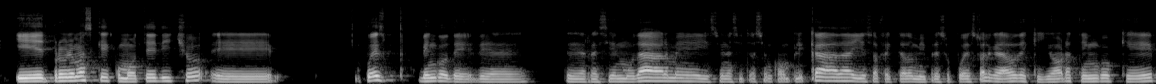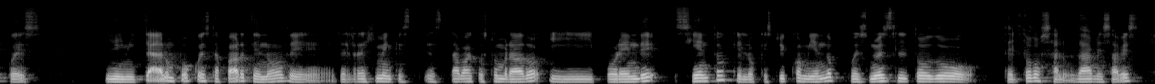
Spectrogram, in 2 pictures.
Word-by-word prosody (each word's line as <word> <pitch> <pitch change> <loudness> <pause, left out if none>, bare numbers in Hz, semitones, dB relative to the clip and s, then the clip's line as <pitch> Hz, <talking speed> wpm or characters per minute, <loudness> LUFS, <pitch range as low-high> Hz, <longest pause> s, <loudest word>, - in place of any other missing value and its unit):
Y 145 +1 +9
el 150 0 +5
problema 165 +4 +7
es 190 0 0
que 170 -3 0
como 135 -3 +2
te 155 +2 +3
he - - 0
dicho, 160 +5 0
eh, 120 -2 -1 0.8
pues, 185 +1 +4 0.3
vengo 150 +1 +3
de 130 -3 -2
de 120 0 -4 0.3
de 125 -2 -2
recién 125 +2 -3
mudarme 150 +1 +2
y 130 - -2
estoy 130 +1 -8
en - - -2
una 125 - -5
situación 130 +1 -9
complicada 165 +1 0
y 140 - 0
eso 140 - -4
ha - - -6
afectado 130 0 -4
mi 120 -1 0
presupuesto, 125 +1 -5
al - - -1
grado 135 +1 +1
de 140 -2 -1
que 120 -5 -8
yo 125 +1 -2
ahora 145 +2 -2
tengo 140 +1 0
que, 140 +3 -1
pues, 60 0 -5 0.6
limitar 120 -2 +2
un 155 - -1
poco - - -1
esta 150 -3 -4
parte, 145 -6 +2
¿no?, 135 +6 +1
de 115 - -3 0.2
del 120 -1 -6
régimen 130 +1 -1
que 120 - -8
est 125 +2 -16
estaba 130 +1 -3
acostumbrado 135 +1 0
y 120 -2 -2
por 120 0 +1
ende, 145 +7 +2
siento 150 +9 -1
que 130 - -3
lo 115 -1 -3
que - - -14
estoy 130 +3 -5
comiendo, 145 +4 0
pues, 125 0 -3
no 135 +2 +5
es 150 0 -1
del 140 -2 -1
todo 135 -4 +2 0.2
del 115 -1 -6
todo 150 +1 +1
saludable, 130 -5 -2
¿sabes? 155 +4 -3
135 Hz, 180 wpm, -20 LUFS, 125-150 Hz, 0.8 s, Y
